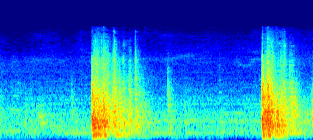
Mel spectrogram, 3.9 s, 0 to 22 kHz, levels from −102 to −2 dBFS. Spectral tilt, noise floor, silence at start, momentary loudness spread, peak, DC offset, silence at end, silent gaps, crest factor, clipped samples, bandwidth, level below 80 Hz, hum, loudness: -6.5 dB/octave; -51 dBFS; 0.5 s; 18 LU; 0 dBFS; under 0.1%; 0.05 s; none; 26 dB; under 0.1%; 10.5 kHz; -52 dBFS; none; -22 LUFS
